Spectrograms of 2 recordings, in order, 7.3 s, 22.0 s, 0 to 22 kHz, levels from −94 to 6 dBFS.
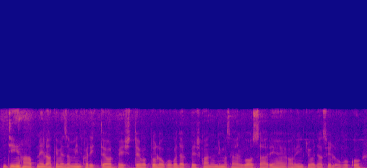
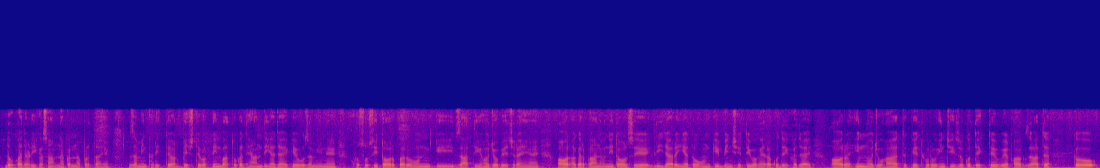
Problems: background sounds at intervals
